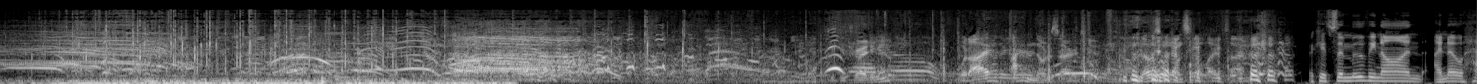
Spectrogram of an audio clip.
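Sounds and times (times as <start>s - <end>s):
low rumble: 0.0s - 10.1s
race crowd cheering: 0.0s - 13.0s
laughter: 1.0s - 13.0s
speech: 9.8s - 14.7s.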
